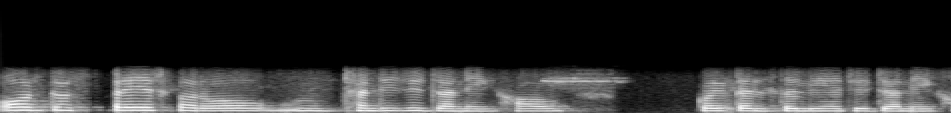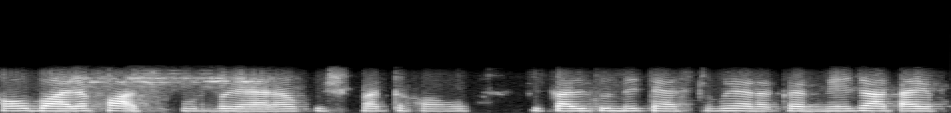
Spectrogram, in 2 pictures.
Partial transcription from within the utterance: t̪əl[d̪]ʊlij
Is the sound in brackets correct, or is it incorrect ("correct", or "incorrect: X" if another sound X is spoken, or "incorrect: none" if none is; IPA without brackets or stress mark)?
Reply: incorrect: t̪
